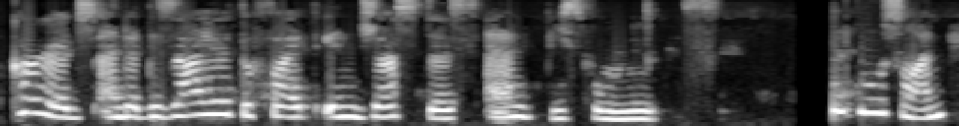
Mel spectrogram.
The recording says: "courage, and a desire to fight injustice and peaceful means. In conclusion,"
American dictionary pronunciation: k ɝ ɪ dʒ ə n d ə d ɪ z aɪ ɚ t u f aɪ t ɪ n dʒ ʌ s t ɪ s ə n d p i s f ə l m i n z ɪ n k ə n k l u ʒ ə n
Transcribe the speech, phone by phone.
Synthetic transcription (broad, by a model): k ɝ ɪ dʒ ə n d ə d ɪ z aɪ ɚ t u f aɪ t ɪ n dʒ ʌ s t ɪ s ə n d p i s f ə l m i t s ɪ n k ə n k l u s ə n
